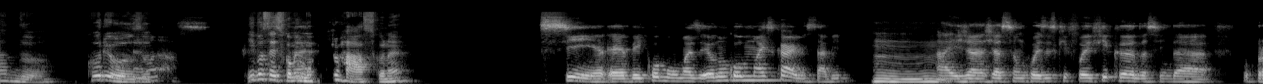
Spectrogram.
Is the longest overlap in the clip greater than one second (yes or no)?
no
